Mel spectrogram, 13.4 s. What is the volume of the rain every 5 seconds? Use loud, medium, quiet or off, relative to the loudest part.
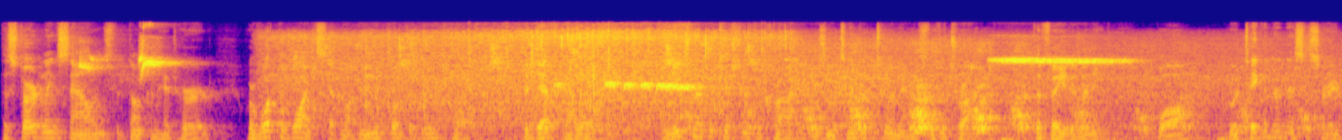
loud, loud, medium.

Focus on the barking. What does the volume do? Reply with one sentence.
The loudness of the barking goes up, then down.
